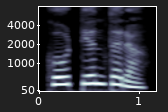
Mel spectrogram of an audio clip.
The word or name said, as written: ಕೋಟಾಯಂತ್ರ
